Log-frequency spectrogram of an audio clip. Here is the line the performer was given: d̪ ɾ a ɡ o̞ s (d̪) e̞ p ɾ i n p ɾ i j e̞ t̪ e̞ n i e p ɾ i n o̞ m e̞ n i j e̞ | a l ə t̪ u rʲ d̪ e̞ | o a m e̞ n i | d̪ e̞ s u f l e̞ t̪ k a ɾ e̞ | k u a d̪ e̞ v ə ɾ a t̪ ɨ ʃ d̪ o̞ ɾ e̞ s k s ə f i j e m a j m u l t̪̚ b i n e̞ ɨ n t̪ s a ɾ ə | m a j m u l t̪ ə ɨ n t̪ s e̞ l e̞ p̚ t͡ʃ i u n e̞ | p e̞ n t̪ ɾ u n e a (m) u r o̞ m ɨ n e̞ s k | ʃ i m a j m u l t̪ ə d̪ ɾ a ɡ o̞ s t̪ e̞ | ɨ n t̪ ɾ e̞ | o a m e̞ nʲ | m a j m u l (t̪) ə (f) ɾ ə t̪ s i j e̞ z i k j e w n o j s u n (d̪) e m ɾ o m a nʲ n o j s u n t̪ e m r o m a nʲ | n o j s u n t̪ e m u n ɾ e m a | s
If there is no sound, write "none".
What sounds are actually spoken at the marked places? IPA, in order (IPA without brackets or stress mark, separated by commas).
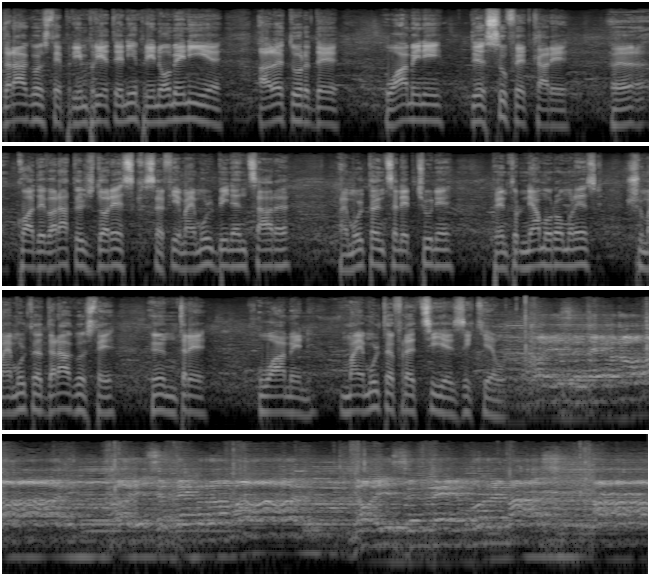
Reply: t̪, m, t̪, f, t̪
